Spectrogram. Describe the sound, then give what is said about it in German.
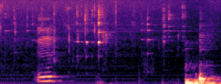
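Glasses clink together in a toast to the holiday: a few bright, ringing taps with short resonant tails, between bursts of voices and table noise. “Wollen wir Prost, erstmal prosten?”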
